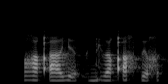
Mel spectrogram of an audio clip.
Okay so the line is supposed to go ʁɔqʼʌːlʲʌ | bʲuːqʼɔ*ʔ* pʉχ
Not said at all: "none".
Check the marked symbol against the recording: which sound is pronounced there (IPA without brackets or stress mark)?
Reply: χ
